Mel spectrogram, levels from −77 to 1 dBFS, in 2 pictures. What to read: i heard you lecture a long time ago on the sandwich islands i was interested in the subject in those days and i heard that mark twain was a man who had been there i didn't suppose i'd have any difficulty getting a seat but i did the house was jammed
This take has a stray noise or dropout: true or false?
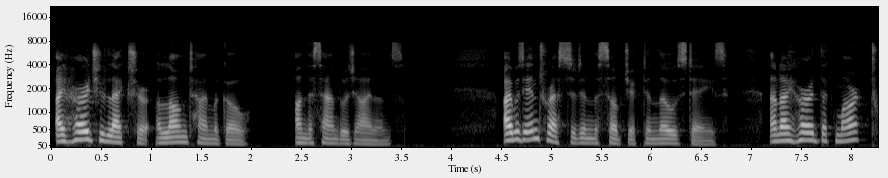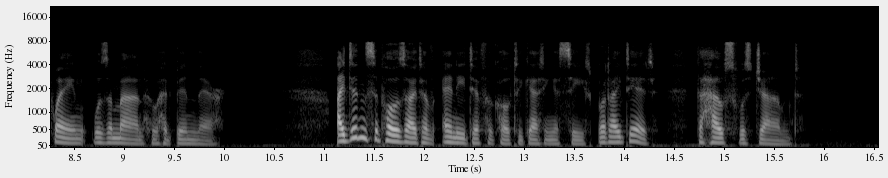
false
